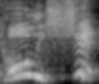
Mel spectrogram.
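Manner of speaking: high, loud amazed yell; stunned fan exclaiming; shocked shout. Retold or imitated. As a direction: blurt it out in disbelief.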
